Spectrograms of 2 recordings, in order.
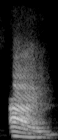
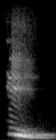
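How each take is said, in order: First: The letter is said like 'eye'. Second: The letter is said like 'ee'. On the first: The speaker calls it wrong. "it's not pronounced I in Italian" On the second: The speaker calls it right. "It's pronounced E"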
